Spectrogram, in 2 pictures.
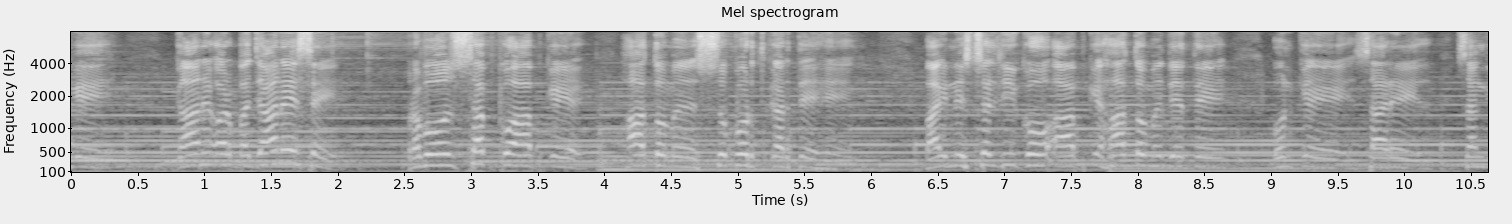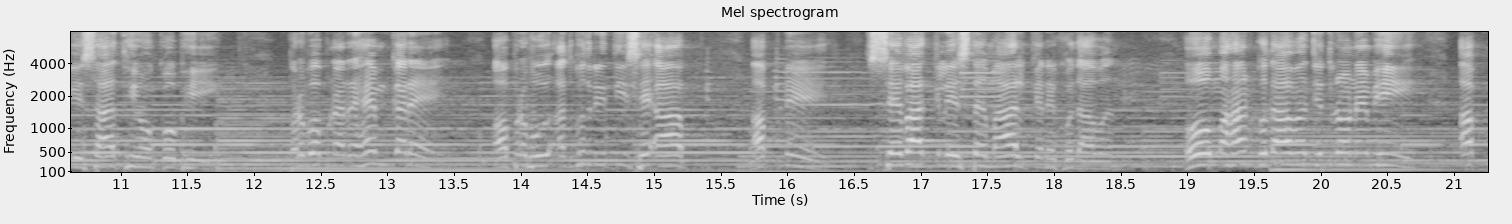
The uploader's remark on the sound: Worship Service, Etah (AUDIO)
